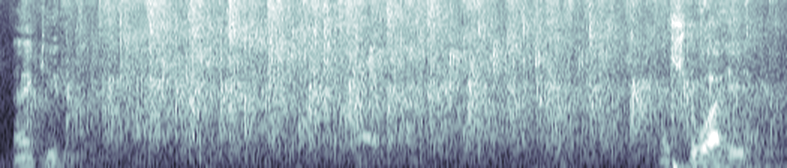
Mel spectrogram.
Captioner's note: applause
